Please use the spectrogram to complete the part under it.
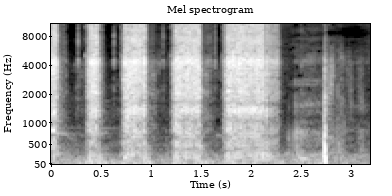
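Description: A power tool gun works on bolts of a 1997 Toyota Tacoma 3.4L alternator, giving five close whirring bursts of about a third of a second each, with short pauses between, then a sharp click.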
